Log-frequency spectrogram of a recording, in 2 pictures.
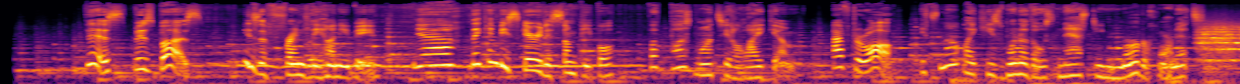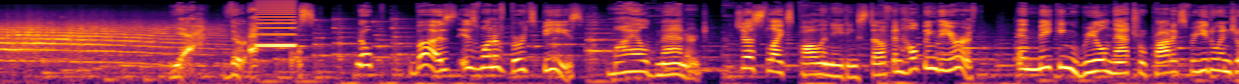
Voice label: EXPLAINER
